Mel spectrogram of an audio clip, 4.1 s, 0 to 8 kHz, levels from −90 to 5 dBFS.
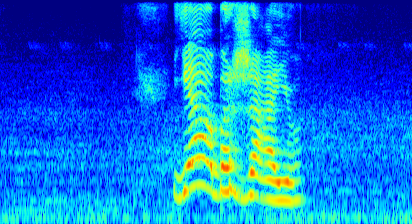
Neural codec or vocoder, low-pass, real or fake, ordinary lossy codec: none; none; real; none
